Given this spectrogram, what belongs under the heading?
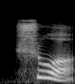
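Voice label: "shuo", Mandarin Chinese pinyin, fourth tone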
